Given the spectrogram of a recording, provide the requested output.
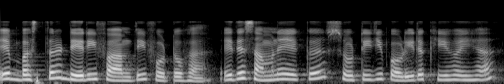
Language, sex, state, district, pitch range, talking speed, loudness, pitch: Punjabi, female, Karnataka, Bangalore, 205-245 Hz, 180 wpm, -15 LUFS, 220 Hz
